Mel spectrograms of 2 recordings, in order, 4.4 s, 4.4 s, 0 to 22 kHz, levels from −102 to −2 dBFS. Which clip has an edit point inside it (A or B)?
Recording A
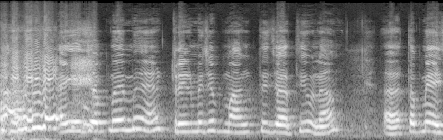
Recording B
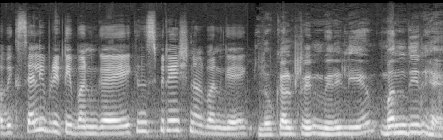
B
